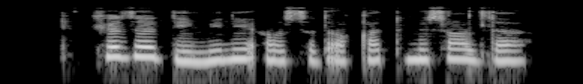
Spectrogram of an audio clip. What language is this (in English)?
Pashto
